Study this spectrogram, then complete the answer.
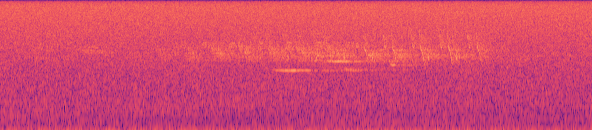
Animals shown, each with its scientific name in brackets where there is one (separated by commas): Hermit Thrush (Catharus guttatus), Ovenbird (Seiurus aurocapilla)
